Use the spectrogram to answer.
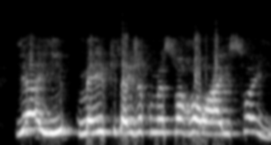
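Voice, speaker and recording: The speaker talks at a moderate pace with a strong Porto Alegre accent. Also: woman. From Brazil, Porto Alegre. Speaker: journalist and cultural producer. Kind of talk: interview. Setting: livestream.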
